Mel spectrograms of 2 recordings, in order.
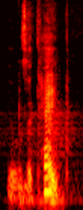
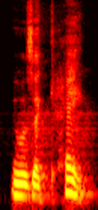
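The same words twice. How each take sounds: First: It was a cake repeated much softer. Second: Said in the usual way. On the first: Shown as a demonstration. Teacher softly repeats the answer cake to the class. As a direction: echo It was a cake gently, under the breath. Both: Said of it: "do you remember what our picture card was".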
